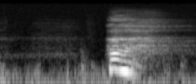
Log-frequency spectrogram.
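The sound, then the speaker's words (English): A single deep breath is drawn after a long stretch of talking, a breathy sigh that swells suddenly after a quiet pause and then trails off slowly. “I just realized I needed to breathe. I just kept talking.”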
